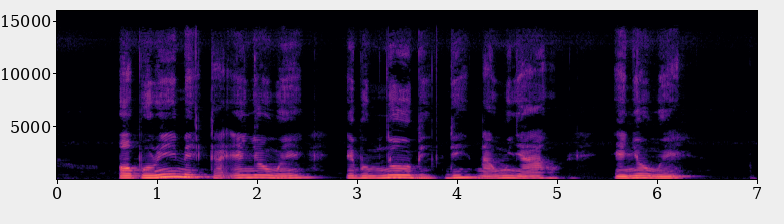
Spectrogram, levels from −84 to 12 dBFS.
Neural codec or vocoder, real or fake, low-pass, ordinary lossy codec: none; real; 14.4 kHz; MP3, 96 kbps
